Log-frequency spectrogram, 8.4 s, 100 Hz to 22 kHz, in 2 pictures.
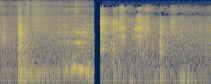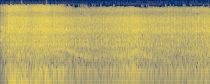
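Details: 1974 Triumph Trident triple after tightening a loose carburetor banjo fitting and tickling carbs; a few quiet clicks, then catches at once and settles into a steady, even run with no stumbling: healthy running.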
